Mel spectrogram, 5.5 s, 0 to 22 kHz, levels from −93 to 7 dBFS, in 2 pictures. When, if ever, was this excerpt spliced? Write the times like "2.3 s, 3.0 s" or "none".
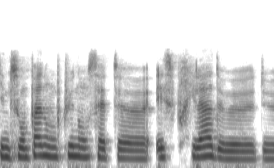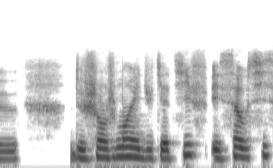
3.5 s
